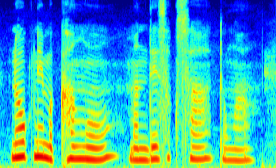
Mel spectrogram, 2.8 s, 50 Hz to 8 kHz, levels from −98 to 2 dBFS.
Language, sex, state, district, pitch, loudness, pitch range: Garo, female, Meghalaya, West Garo Hills, 220 Hz, -16 LUFS, 205-240 Hz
